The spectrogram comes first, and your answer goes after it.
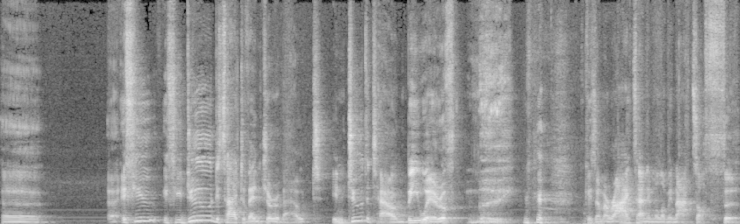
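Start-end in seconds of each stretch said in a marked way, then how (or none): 1.5-9.3 animated, swooping holiday-rep patter. Retelling a stand-up bit about a holiday rep on the bus: imitating Lee Evans as holiday rep. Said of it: "he goes".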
